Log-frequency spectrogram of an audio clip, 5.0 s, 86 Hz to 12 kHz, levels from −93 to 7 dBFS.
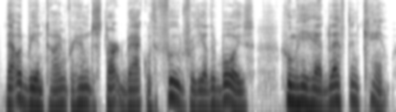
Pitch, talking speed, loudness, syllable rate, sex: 125 Hz, 265 wpm, -18 LUFS, 5.3 syllables/s, male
